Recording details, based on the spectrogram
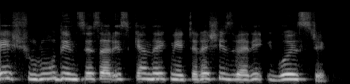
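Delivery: normal talking voice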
